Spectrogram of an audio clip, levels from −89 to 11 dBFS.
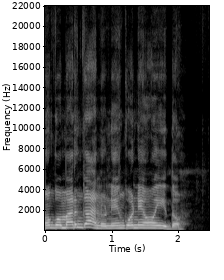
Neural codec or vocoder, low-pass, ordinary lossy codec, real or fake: vocoder, 44.1 kHz, 128 mel bands, Pupu-Vocoder; none; none; fake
